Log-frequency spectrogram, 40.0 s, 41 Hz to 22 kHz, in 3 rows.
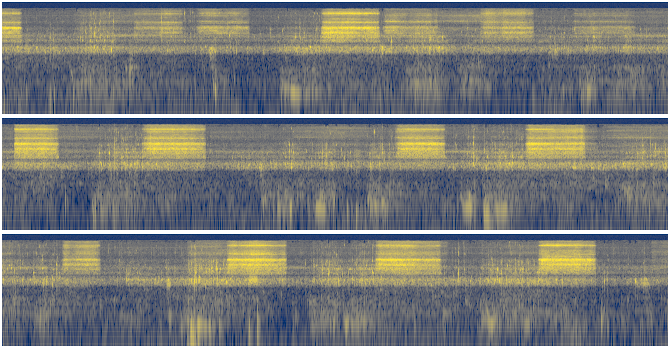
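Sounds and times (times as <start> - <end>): steady hiss: 6.4 - 8.7, 13.6 - 14.6, 16.1 - 17.4, 21.2 - 22.3, 23.8 - 25.2, 27.9 - 28.6, 31.1 - 32.4, 34.1 - 35.6, 37.3 - 38.6
diver breathing through regulator: 6.4 - 8.8, 13.6 - 14.5, 34.1 - 35.5, 37.4 - 38.6.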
